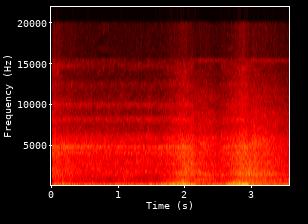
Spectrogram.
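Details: BMW 535xi wagon engine running on all six cylinders after a blown 30 A fuse was replaced, clearing throttle body and camshaft faults: rises and falls cleanly through two blips with no stumble or misfire; healthy revving.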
